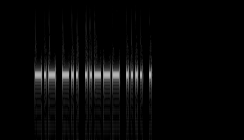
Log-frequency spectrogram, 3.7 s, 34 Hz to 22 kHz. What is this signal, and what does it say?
Morse code, heard as a keyed tone, about 36 wpm, 700 Hz. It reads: KD2HE
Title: K1USN SST QSO Practice - 35wpm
